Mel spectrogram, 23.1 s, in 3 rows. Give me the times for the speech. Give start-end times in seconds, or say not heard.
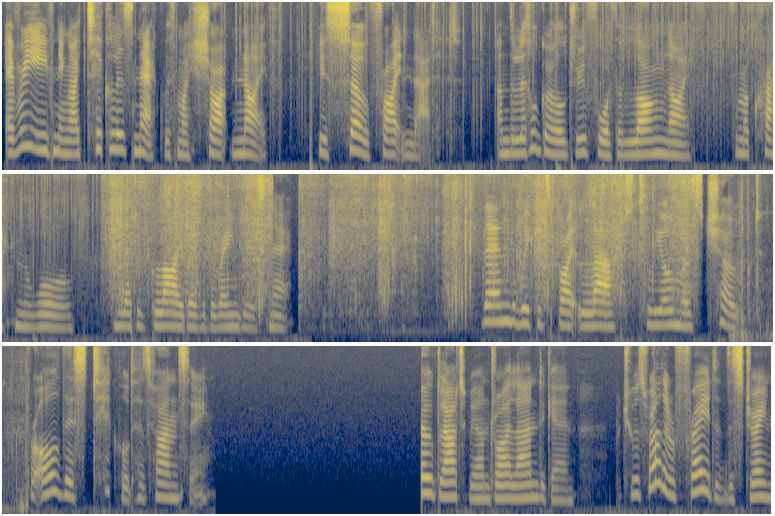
0.0-10.7, 12.5-17.4, 19.6-23.0.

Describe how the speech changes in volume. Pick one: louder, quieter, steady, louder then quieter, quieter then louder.
steady.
